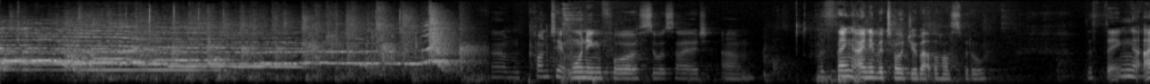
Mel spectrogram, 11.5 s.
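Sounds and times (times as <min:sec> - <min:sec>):
drawn-out high whoops or whistles: 0:00.0 - 0:04.6
cheering: 0:00.0 - 0:04.8
audience applause: 0:00.0 - 0:04.9
speech: 0:05.4 - 0:10.1, 0:10.9 - 0:11.4.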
